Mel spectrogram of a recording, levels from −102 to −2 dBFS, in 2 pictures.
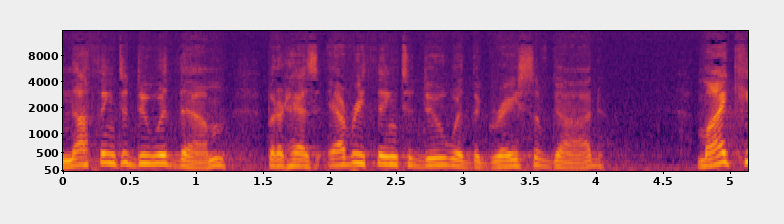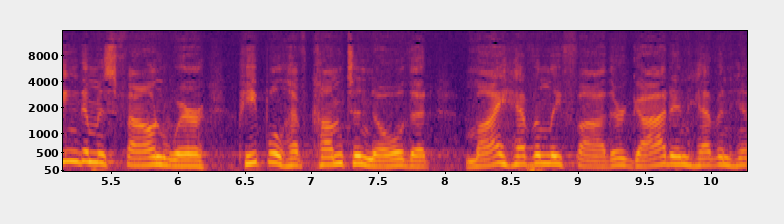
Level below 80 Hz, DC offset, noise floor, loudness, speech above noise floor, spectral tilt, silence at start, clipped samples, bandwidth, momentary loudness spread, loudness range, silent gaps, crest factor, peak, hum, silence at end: -54 dBFS; under 0.1%; -55 dBFS; -27 LUFS; 28 dB; -5.5 dB/octave; 0 s; under 0.1%; 16 kHz; 9 LU; 4 LU; none; 18 dB; -10 dBFS; none; 0 s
